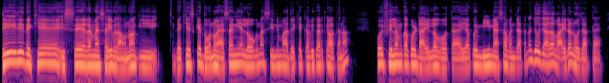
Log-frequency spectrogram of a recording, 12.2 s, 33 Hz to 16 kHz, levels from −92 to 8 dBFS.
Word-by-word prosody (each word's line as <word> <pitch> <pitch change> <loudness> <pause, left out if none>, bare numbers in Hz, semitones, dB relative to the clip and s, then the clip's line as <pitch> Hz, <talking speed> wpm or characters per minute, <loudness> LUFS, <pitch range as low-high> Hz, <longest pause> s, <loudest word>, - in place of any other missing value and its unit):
जी, 165 +3 +7
जी, 170 0 +5
देखिए 145 +1 +2
इससे 130 +3 0
अगर 130 0 +4
मैं 125 0 +4
सही 120 0 +1
बताऊँ 105 -4 0
ना 125 +3 +3
कि 115 +1 -3 0.4
देखिए 110 +5 0
इसके 130 +3 0
दोनों 120 +1 +2
ऐसा 110 +5 0
नहीं 135 +1 +1
है 140 - 0
लोग 120 -1 -1
ना 145 +2 -4
सिनेमा 125 -1 -3
देखिए 115 +3 -6
कभी-कभार 120 +2 -2
क्या 125 0 -2
होता 110 -1 -3
है - - -4
ना, 145 +9 -3 0.6
कोई 145 0 +2
फ़िल्म 140 +1 +2
का 135 0 +1
कोई 135 +1 +1
डायलॉग 115 0 0
होता 105 -1 -5
है 100 0 -3
या 110 +1 -2
कोई 130 +4 -1
मीम 120 +1 +1
ऐसा 120 +4 -1
बन 115 -2 -4
जाता 110 -1 -5
है - - -9
ना 190 - -4
जो 180 - +2
ज़्यादा 145 -1 +1
वायरल 115 +8 0
हो 115 -3 0
जाता 100 -1 -6
है। 95 - -13
125 Hz, 225 wpm, -22 LUFS, 115-135 Hz, 0.6 s, जी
